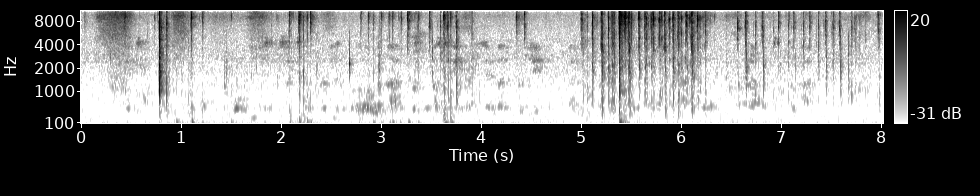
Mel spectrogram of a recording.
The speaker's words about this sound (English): Now let's see if yours says I'm typing now.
